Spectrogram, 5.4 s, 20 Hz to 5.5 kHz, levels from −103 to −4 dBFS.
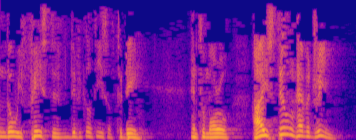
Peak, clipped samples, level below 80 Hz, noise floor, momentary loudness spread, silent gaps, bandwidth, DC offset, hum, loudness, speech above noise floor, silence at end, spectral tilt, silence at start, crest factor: -8 dBFS; under 0.1%; -68 dBFS; -64 dBFS; 15 LU; none; 5.4 kHz; under 0.1%; none; -29 LUFS; 37 dB; 0.35 s; -8.5 dB/octave; 0 s; 22 dB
